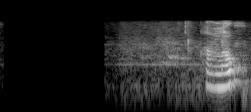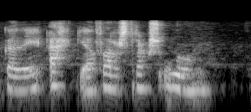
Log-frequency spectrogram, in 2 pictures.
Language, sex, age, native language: Icelandic, other, 12, Icelandic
